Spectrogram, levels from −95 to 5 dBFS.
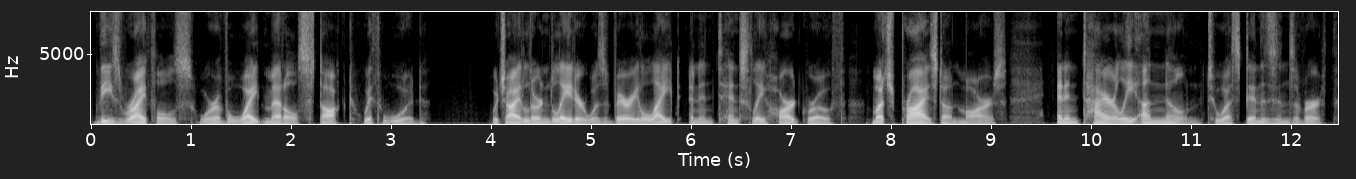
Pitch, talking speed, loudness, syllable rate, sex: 110 Hz, 165 wpm, -22 LUFS, 4.9 syllables/s, male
